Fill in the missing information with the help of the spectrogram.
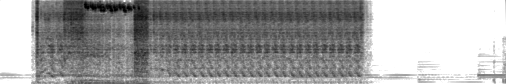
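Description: A car over a decade old roars loudly on a slight incline, then falls into a strained, rhythmic sputtering that suddenly cuts out, leaving near silence with only faint tones afterward.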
